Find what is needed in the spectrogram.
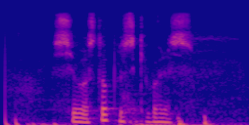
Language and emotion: Russian, neutral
